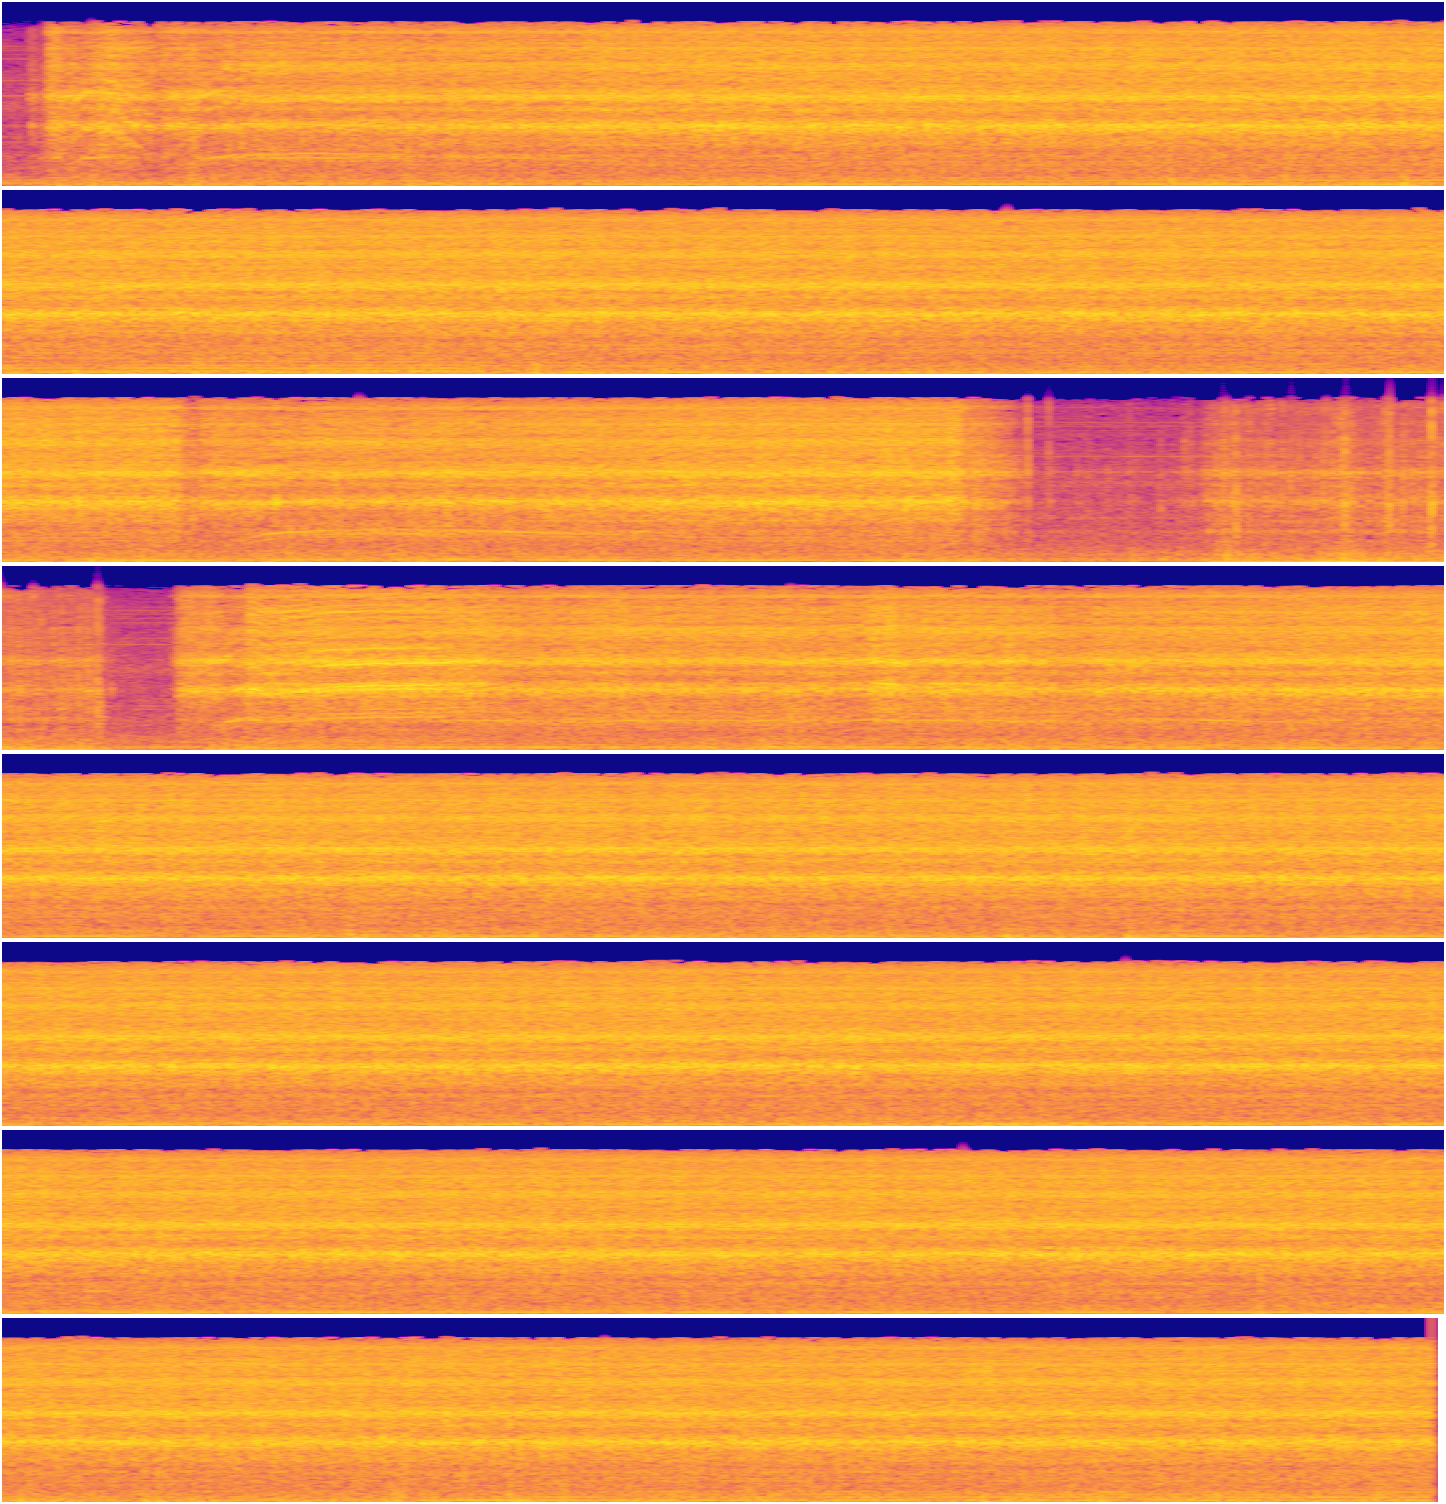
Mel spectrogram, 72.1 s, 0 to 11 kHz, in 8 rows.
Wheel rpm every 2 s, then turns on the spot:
80, 160, 160, 160, 160, 160, 160, 160, 160, 140, 160, 160, 20, 20, 130, 160, 160, 160, 160, 160, 160, 160, 160, 160, 160, 160, 160, 160, 160, 160, 160, 160, 160, 160, 160, 160.
26-28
